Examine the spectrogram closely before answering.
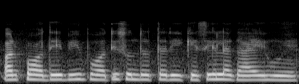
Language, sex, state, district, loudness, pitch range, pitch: Hindi, female, Chandigarh, Chandigarh, -16 LUFS, 215-230 Hz, 220 Hz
